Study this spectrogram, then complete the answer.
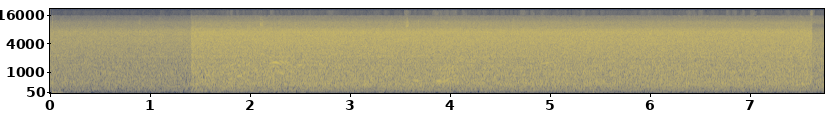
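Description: Steady, loud roar of a waterfall cascade pouring below a bridge over a creek in Glacier National Park, a dense broadband rush that swells slightly after the first second and holds constant throughout.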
